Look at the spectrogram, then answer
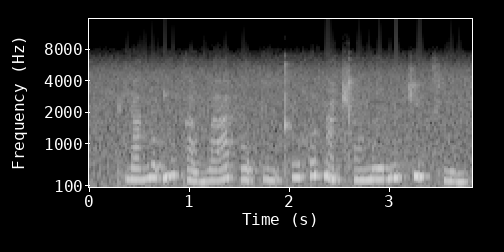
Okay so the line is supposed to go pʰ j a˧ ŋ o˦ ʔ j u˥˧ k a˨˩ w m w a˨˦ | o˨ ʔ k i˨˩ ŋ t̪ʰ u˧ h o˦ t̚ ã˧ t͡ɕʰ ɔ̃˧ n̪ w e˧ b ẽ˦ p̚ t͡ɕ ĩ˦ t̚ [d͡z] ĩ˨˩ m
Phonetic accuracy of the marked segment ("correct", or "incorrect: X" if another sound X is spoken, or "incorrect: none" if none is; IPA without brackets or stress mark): incorrect: t͡sʰ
